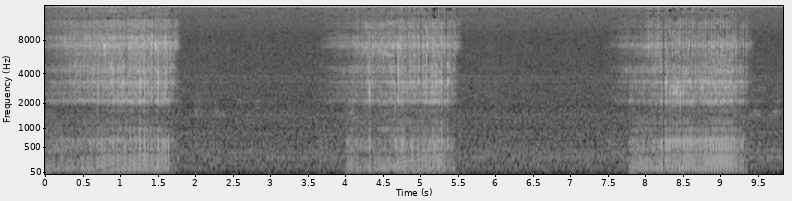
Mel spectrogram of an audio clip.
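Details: Adult man snoring very loudly in sleep, reportedly louder after drinking: loud harsh rattling snores on each breath in, about three in ten seconds; heavy snoring.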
